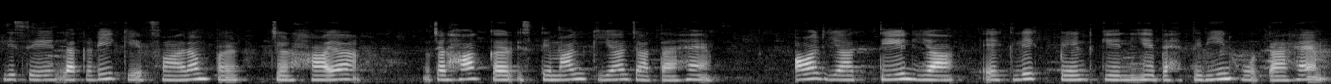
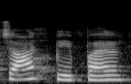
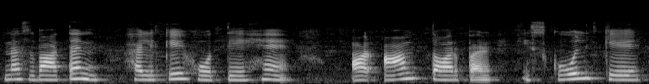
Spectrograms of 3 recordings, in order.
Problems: constant background noise, low volume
